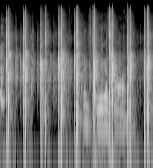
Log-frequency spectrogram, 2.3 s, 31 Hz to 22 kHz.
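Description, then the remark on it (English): Radio hosts clap their hands in a steady, brisk rhythm during the No Name Movie Game on 106.5, about ten sharp claps in a couple of seconds, with voices talking or singing faintly underneath. “Oh, you want us to clap more?”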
